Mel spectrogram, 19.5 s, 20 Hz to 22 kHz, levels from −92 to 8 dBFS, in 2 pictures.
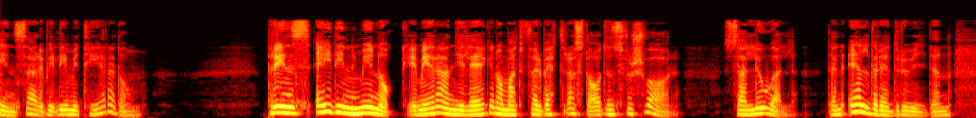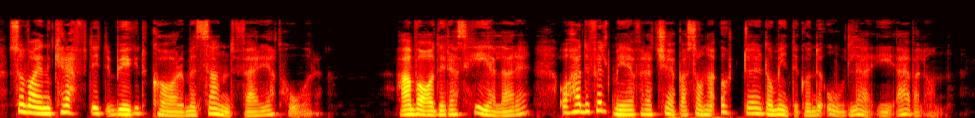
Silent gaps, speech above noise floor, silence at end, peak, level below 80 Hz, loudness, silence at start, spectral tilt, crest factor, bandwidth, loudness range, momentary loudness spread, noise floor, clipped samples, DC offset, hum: none; 59 dB; 0.4 s; 0 dBFS; -52 dBFS; -19 LUFS; 0 s; -6 dB/octave; 18 dB; 11.5 kHz; 7 LU; 13 LU; -77 dBFS; under 0.1%; under 0.1%; none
